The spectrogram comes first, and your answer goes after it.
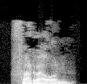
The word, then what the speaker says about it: faraón: el man trán faraón se divide en tres sílabas así faraón el fa es de la escala musical el ra es como un sonido grave se debe vocalizar con un doble r conv viene a recordarnos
